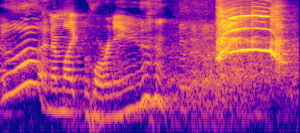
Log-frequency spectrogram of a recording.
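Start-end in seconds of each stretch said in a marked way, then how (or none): 0.0-0.4 mock moan. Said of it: "and then I'm like". 2.2-2.9 piercing, very high loud shriek; mock shriek. Screaming in portal bit.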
